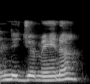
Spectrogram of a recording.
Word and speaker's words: N'Djamena: Yeah, it's that N'Djamena.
